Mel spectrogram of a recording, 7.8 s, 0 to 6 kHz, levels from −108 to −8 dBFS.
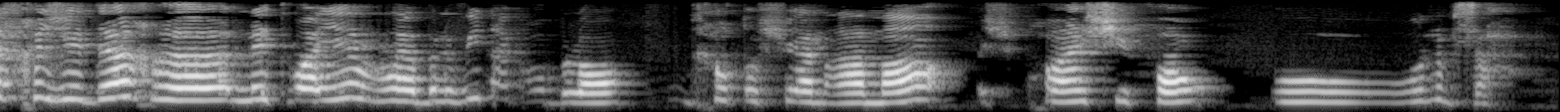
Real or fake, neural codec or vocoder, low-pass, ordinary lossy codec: real; none; 5.4 kHz; none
